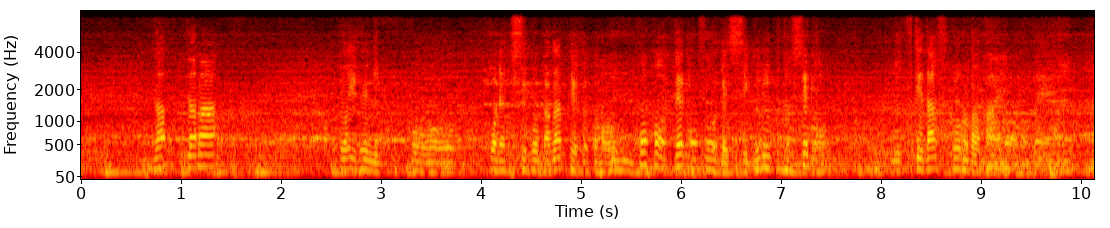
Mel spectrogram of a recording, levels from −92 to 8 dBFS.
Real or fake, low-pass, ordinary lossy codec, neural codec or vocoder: fake; 7.2 kHz; Opus, 64 kbps; codec, 32 kHz, 1.9 kbps, SNAC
